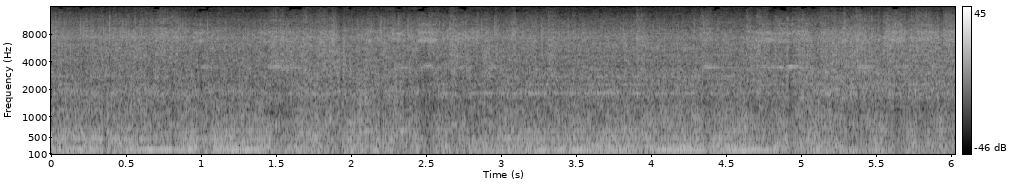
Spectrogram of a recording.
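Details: Roadside-salvaged Nautac mower with Quantum XM engine in poor condition: loud, steady high-revving engine with buzzy rattle throughout; vibration the owner blames on the rusted, weakened deck and a probably unbalanced blade.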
